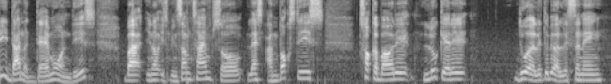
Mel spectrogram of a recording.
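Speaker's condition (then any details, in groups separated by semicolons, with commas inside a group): No condition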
